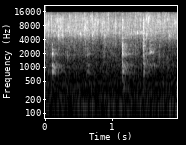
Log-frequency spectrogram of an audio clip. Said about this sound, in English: Chop that up. Onion and bacon in. That smells incredible.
